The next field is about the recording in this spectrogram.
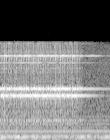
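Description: A telephone rings with a steady electronic tone, faint and continuous, fading slightly toward the end.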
